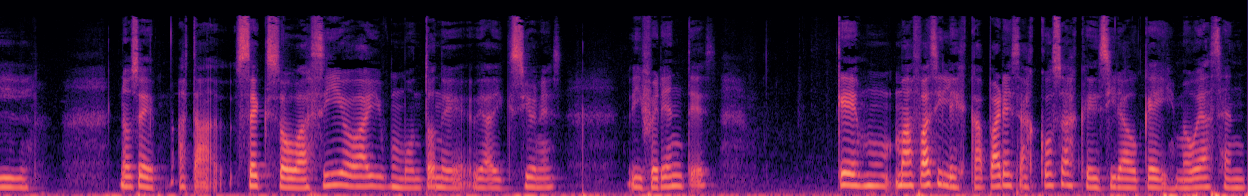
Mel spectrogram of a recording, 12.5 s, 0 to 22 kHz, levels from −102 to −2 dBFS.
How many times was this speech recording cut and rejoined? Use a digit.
0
